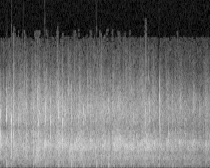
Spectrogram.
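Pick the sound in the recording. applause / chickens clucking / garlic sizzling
applause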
